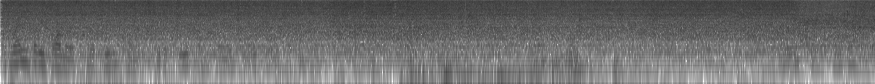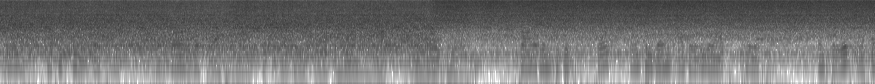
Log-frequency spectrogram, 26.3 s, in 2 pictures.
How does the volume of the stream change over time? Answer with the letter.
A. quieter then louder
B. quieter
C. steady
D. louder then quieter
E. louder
C.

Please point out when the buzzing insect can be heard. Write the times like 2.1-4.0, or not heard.
6.2-8.2.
